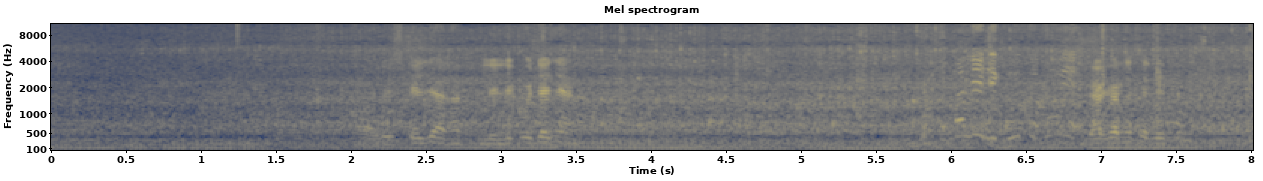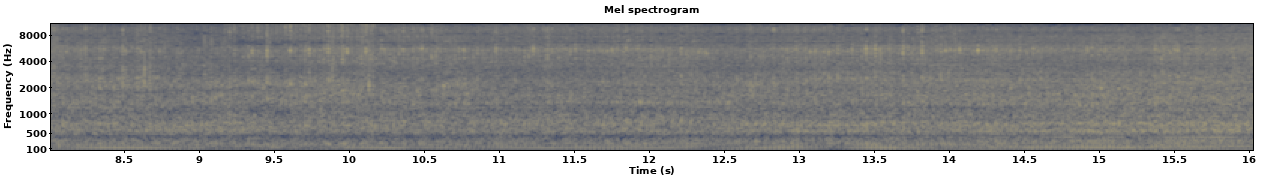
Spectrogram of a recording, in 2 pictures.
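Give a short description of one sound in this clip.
A small propeller plane's engine drones steadily outdoors.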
